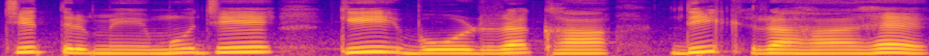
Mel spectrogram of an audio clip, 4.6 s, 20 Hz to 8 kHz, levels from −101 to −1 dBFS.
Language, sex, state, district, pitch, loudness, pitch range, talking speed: Hindi, female, Madhya Pradesh, Katni, 205 Hz, -15 LUFS, 190-245 Hz, 105 wpm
